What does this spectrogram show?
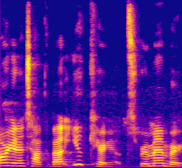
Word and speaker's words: eukaryotes: Now we're going to talk about eukaryotes. Remember, eu rhymes with do, therefore eukaryotes do have a nucleus.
